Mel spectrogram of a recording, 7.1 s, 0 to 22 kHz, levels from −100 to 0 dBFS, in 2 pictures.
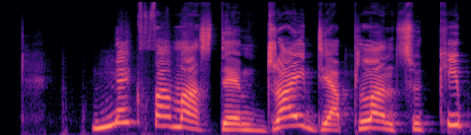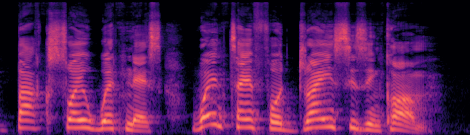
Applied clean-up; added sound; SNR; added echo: neural mask model DeepFilterNet 3.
